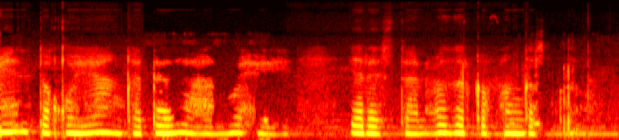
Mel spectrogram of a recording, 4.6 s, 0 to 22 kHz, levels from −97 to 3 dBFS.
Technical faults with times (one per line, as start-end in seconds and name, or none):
0.16-0.30 speech suppressed in double talk
1.28-2.13 speech suppressed in double talk
4.04-4.23 speech suppressed in double talk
